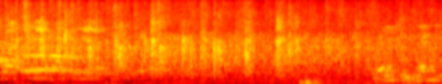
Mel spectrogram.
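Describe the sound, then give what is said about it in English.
Applause from a comedy show audience as a comedian is introduced: dense, steady clapping that fills the whole clip, with cheering voices mixed in throughout. “I want y'all to put y'all hands together and give a warm welcome to Johnny Aaron!”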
